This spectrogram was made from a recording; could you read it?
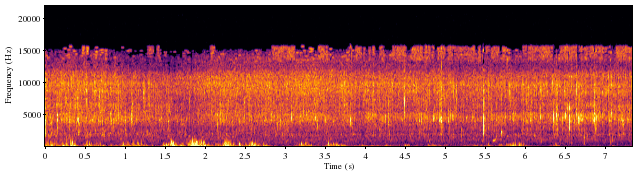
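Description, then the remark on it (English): Pond water sloshes and splashes outdoors in the early morning in irregular bursts, with a soft rumble of wind noise on the microphone throughout and no talking. “So this is our pond water.”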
